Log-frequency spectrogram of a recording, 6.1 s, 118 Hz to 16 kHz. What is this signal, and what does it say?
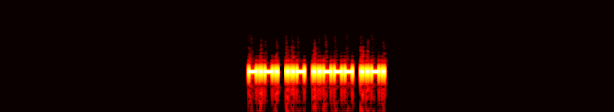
Morse code, heard as a keyed tone, about 46 wpm, 700 Hz. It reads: CU2F
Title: DXCC-100 Call Signs - 4 Characters - Repeated 3x - 45wpm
